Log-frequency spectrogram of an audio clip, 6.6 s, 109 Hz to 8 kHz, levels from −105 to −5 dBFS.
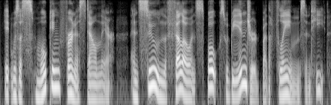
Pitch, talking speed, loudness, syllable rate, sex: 165 Hz, 190 wpm, -19 LUFS, 4.9 syllables/s, female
